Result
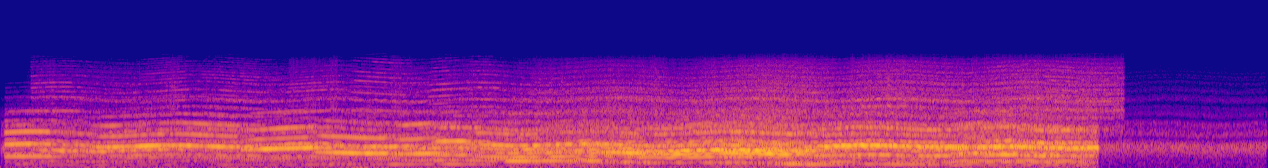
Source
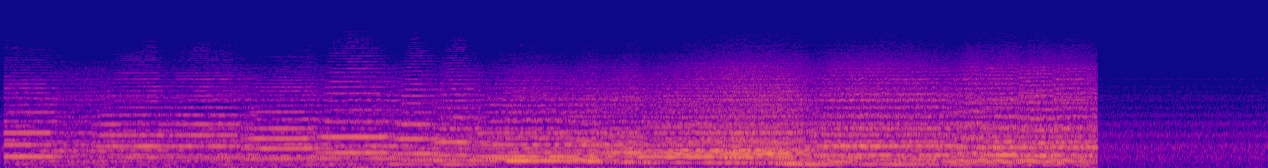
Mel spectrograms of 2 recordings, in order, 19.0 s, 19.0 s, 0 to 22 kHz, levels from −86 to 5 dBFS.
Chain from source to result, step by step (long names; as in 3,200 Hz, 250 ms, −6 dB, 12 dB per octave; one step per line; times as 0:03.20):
0:08.09–0:09.30: lower of the sound and its delayed copy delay 0.42 ms
parametric band 490 Hz +13.5 dB 2.9 octaves
comb filter 2.1 ms, depth 62%
in parallel at −7 dB: wave folding −14 dBFS
on the sum: pitch vibrato 0.48 Hz 61 cents
downsampling to 11,025 Hz
multiband delay without the direct sound lows, highs 390 ms, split 1,400 Hz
